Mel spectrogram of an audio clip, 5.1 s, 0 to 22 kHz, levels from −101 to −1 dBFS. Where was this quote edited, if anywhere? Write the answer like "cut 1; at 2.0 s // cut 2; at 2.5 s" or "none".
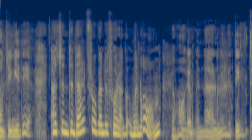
cut 1; at 2.8 s // cut 2; at 3.7 s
